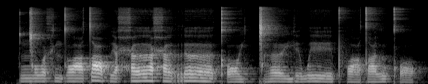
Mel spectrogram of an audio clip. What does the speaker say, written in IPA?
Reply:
ŋ͡ǀoːħndɔːtˤope ħɜːħɜ rɜː kʼɔːjɡ͡ǀɜːje weːpʰɔː tˤɜlukʼɔ

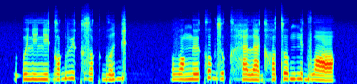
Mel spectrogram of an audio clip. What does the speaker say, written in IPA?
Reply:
ʔulʲelʲeɡɔɡ βykzɔkɡʷiɡ | βɔŋøkoɡzuk hælæɡ hɔtoɡ ŋeɡwɑ

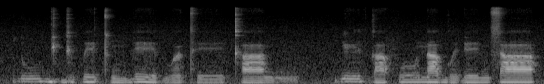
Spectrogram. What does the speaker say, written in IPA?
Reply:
ɗuː˦ɡi˨ɡɪ˦pe˦ tʰũ˨beː˦˨ɡʷã˨tʰeː˨ kʰaː˦ŋũ˨ | ɗĩ˦rɡa˨ foː˦na˦ɡʷe˨ɗeː˦ŋ sa˦

